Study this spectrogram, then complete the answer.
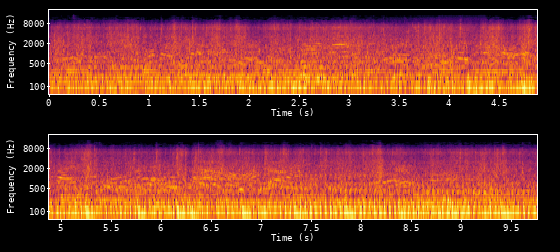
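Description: Several adults chatter nearby outdoors.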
